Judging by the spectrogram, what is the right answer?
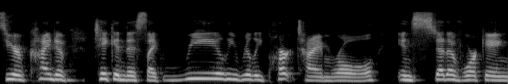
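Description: At a moderate pace and medium pitch, a woman talks in an ordinary speaking voice, with ordinary pitch variation. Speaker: podcast host. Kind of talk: casual interview chat. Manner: warm, upbeat.

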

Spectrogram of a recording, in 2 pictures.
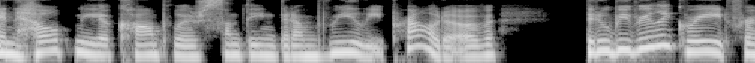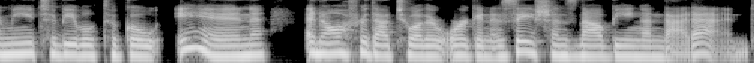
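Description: Recorded with a dry, close sound, no echo and a quiet background, a woman with an American accent speaks in a normal speaking voice at a medium pitch and moderate pace, with ordinary pitch variation and very even loudness. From Serbia, raised in the US from age 12. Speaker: organisational psychologist and executive. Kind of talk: interview.

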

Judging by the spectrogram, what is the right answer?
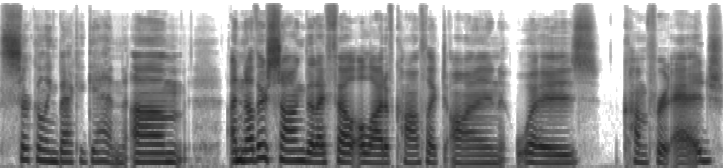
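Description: On a very clean recording with a silent background, a woman speaks at a fairly high pitch and fairly slow pace. She has an ordinary speaking voice with fairly even intonation. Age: 20s. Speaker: podcast host. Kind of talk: casual interview chat.

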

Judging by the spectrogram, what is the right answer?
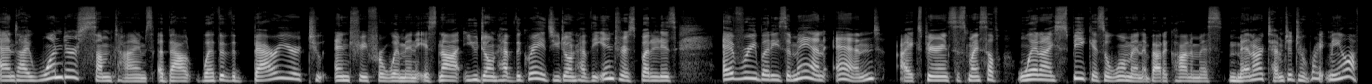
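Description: A woman with a plain, everyday voice, lively intonation and a fairly quick pace, hardly any pauses, in a dry, close sound with no echo. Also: medium pitch for a woman. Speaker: radio host. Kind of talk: radio call-in discussion. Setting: studio.

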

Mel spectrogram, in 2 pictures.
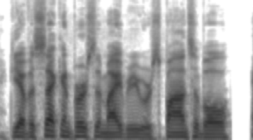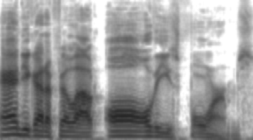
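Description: An animated man at medium pitch with ordinary pitch variation, moderate pace and hardly any pauses, on a very clean recording with a silent background. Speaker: comedy podcaster. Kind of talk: comedic rant; angry rant. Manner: animated, sarcastic.

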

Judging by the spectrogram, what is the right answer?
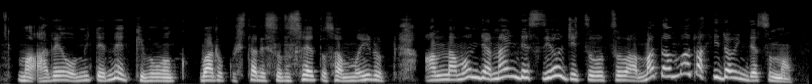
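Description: A woman with a Hiroshima accent talks at a fairly quick pace in a medium pitch with very wide pitch swings, recorded dry and close with no echo. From Japan, Hiroshima. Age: 90s. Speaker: atomic bomb survivor. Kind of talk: testimony. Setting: at home.

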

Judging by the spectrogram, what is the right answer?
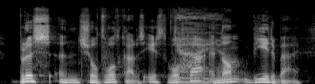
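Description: On a very clean recording with a silent background, a man uses an ordinary speaking voice with lively intonation at a moderate pace. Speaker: comedian and podcast host. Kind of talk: casual chat.

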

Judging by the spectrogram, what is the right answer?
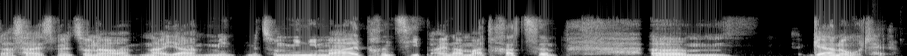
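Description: A man's very deep, low voice at a moderate pace, broken by long, frequent pauses. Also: ordinary pitch variation. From northern Germany. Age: 50s. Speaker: elevator safety inspection manager. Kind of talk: interview.

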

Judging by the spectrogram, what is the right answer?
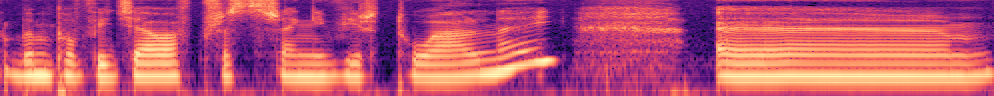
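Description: A woman talks at a very slow pace in a dark, mellow tone with a fairly low pitch. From Poland, with teenage years in Tehran. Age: 30s. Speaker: visual artist. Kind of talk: interview. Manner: hesitant, many fillers.

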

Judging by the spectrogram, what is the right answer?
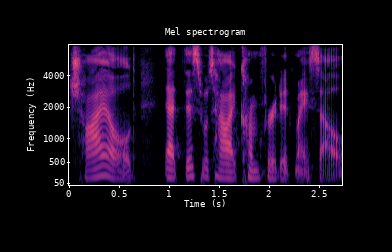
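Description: A woman's ordinary speaking voice, fairly low-pitched with ordinary pitch variation, in an American accent, on a very clean recording with a silent background. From US Midwest, Chicago. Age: 30s. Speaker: author and podcaster. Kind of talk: interview.

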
